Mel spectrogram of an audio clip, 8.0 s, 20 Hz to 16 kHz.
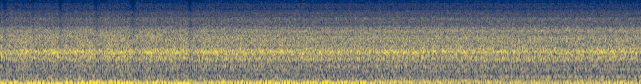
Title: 7.3 powerstroke rough idle .HELP!.!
